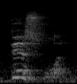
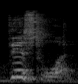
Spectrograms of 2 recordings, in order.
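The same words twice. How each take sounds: The two takes are said the same way.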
